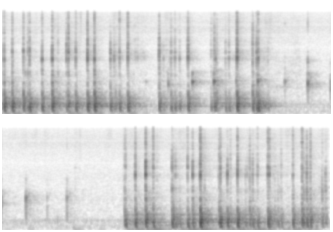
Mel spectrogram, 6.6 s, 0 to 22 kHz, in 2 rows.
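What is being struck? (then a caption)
Plastic makeup palette case. A closed, black, glossy plastic Douglas makeup palette case, oval and about hand-sized, hollow with makeup trays inside, rests on a wooden table and is tapped with the fingernails of both hands. Quick, dry, hollow clicks and taps come in dense runs with a low body around 190 Hz. A sparser stretch of lighter, evenly spaced taps sits in the middle, then a brief near-silence before the busy tapping resumes.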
